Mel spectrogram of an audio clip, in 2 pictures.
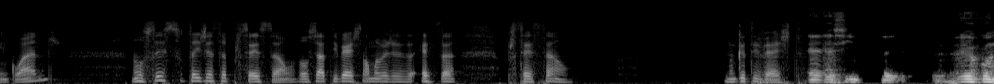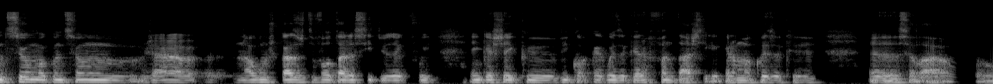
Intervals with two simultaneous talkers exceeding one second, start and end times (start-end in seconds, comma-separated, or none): none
